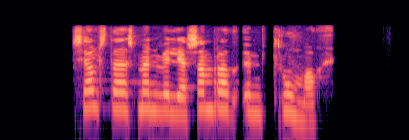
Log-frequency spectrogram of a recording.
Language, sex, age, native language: Icelandic, female, 30-39, Icelandic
